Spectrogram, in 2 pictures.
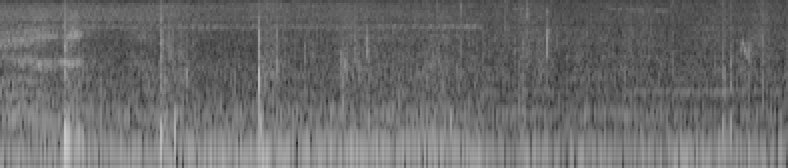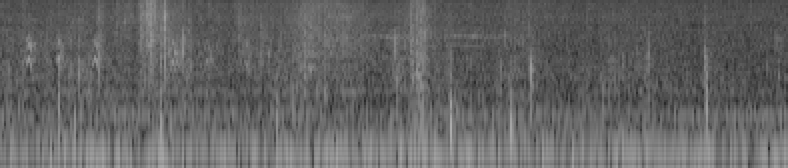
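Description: Several American robins, mostly young, call with sharp, scattered chips and short squeaky notes over a steady low rumble and occasional soft shuffling.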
